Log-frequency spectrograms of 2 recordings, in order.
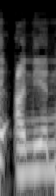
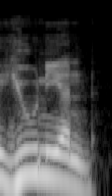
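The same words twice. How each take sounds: First: अनियन gesprochen mit kurzem a am Anfang; wrong reading anion. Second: यूनियन gesprochen mit langem yu am Anfang; correct reading union. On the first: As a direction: sag अनियन als an-yan, die falsche Lesart. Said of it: "अनियन नहीं पढ़ेंगे". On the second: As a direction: sag यूनियन als yu-nyan, die richtige Lesart. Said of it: "इसे यूनियन". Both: Shown as a demonstration.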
